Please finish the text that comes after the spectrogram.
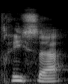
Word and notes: trissar: trissa

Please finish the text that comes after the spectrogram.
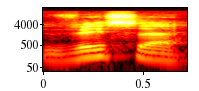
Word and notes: vessar: vessa

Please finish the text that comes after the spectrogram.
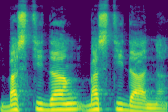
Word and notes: bastidan, bastidana: Provençal; bastidan, bastidano

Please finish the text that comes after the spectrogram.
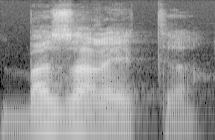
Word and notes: basareta: Provençal; basareto

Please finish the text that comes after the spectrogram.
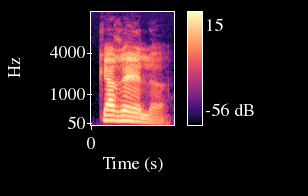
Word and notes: carrela: provençal; carrello

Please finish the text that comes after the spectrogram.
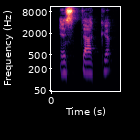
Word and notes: estaca: provençal; estaco

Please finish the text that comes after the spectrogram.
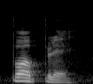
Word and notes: pople: provençal

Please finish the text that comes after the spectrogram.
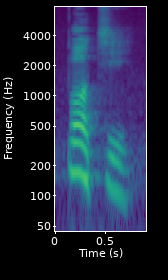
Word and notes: poti: provençal

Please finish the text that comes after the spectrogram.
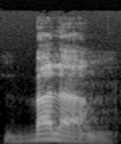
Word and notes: balanc: balans; Provençal

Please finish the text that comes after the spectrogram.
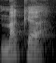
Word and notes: macar: provençal; maca

